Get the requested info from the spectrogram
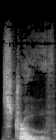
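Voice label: "strove", British English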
